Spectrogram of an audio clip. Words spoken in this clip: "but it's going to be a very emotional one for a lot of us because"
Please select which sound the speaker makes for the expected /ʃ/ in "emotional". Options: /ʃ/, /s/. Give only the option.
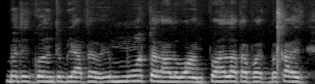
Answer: /s/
